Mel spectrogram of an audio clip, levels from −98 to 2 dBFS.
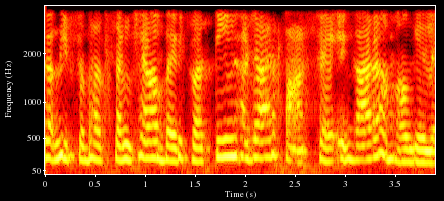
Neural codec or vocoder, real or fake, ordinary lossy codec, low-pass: codec, 16 kHz, 2 kbps, FreqCodec, smaller model; fake; none; 3.6 kHz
